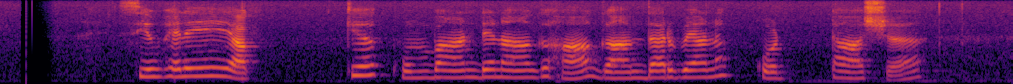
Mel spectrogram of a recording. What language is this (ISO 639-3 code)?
sin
